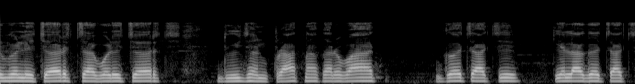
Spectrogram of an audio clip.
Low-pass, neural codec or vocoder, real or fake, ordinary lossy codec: 7.2 kHz; none; real; none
